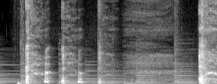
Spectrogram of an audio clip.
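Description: A quick run of five or six close, sharp coughs, then a pause and one more loud cough near the end, with a faint steady tone humming underneath.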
